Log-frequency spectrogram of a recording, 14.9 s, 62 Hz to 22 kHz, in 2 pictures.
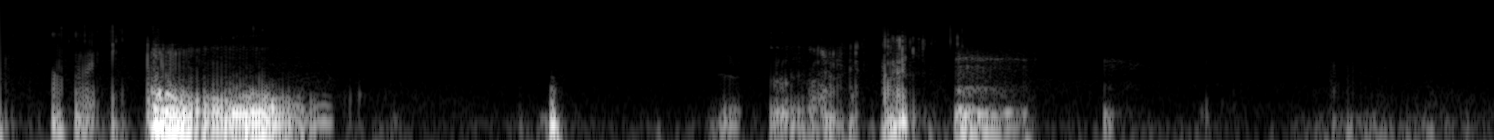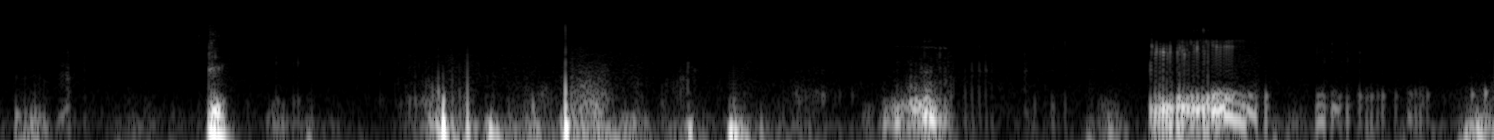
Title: early morning stomach growls (headphones) part 2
